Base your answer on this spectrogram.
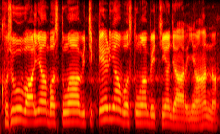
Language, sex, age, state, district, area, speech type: Punjabi, male, 18-30, Punjab, Mohali, rural, read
